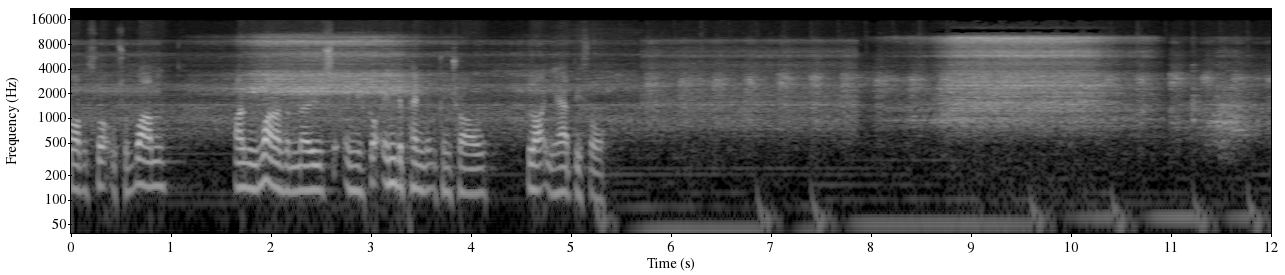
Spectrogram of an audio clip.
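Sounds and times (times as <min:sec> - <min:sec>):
steam hiss: 0:00.0 - 0:12.0
steam locomotive chuffs: 0:00.0 - 0:12.0.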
